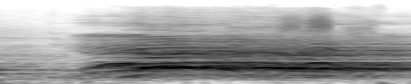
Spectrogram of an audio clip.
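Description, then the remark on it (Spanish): A crowd shouts and cheers in a loud, sustained roar that swells after a quiet start and holds steady, many voices blending into one continuous yell. “Con ese júbilo, con esos gritos, con ese ánimo de cada uno de ustedes.”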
